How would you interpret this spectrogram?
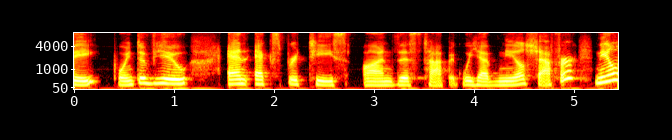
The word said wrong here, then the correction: Schaffer: It's Schaefer, but that's okay. – Schaefer, I want to make sure. I should have asked you before the show. Neil Schaefer, S-C-H-A-F-F-E-R.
